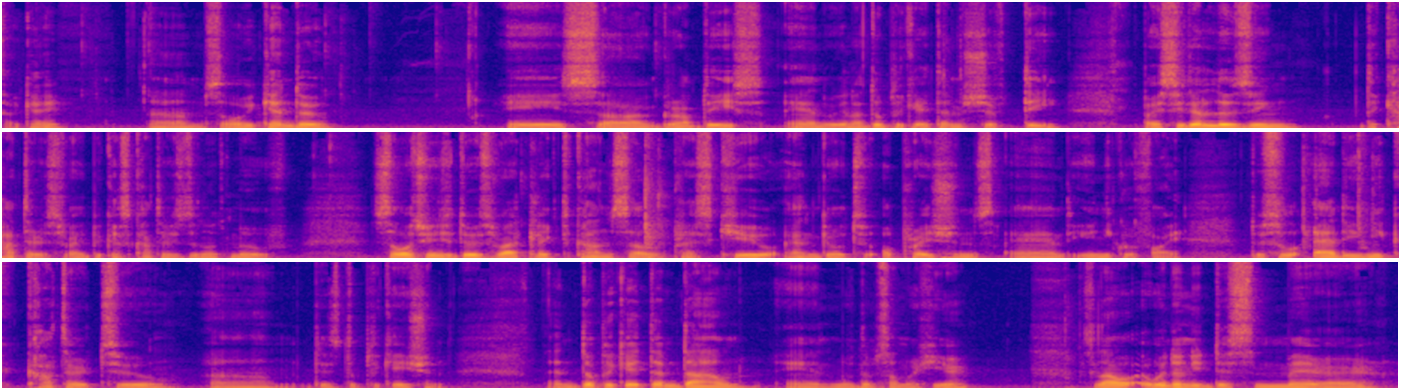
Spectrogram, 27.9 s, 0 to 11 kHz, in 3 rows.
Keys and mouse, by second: 0.2 shift+middle click, 0.9 middle click, 1.8-2.2 shift+middle drag, 2.4 middle click, 4.1-4.4 shift+middle drag, 4.7 click, 6.1 shift+d, 12.6 click, 13.4 q, 17.9 g, 25.7 ctrl+`.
